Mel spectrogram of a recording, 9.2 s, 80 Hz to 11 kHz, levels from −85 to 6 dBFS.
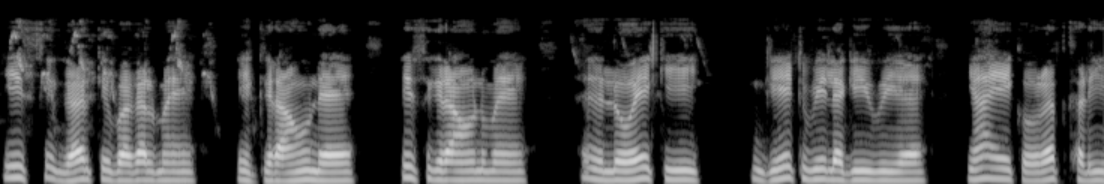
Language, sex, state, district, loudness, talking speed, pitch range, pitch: Hindi, male, Bihar, Lakhisarai, -16 LUFS, 155 wpm, 155-175 Hz, 160 Hz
